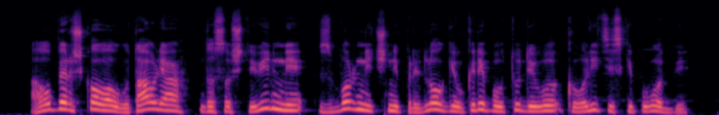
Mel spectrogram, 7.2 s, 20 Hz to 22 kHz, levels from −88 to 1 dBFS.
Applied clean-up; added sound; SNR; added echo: neural mask model DeepFilterNet 3.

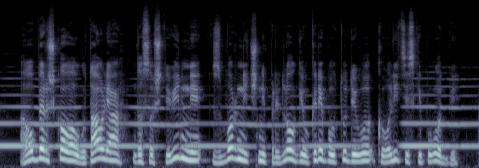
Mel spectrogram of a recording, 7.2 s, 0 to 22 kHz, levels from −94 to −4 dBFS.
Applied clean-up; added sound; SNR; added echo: none; Wind instrument, woodwind instrument; 11 dB; none.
